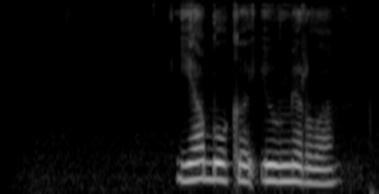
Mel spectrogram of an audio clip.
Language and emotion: Russian, neutral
